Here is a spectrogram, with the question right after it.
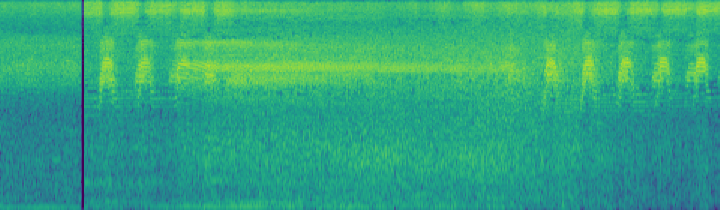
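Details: A summer heatwave chorus of cicadas: a sustained piercing buzz, later throbbing in rhythmic pulses roughly twice a second, with a deep low rumble of traffic beneath.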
